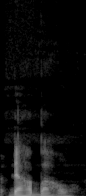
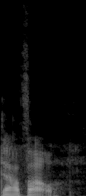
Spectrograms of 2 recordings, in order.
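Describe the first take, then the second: First: The middle consonant is a B sound. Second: The middle consonant is a V sound. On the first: The speaker calls it right. "we use the B sound. So Dabao" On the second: The speaker calls it wrong. "we don't say Davao because we don't have the V sound"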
